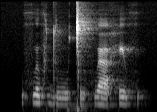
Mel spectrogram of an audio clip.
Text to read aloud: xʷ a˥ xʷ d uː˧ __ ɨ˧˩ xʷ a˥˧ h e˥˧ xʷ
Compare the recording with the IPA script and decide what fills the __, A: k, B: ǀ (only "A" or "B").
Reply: B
